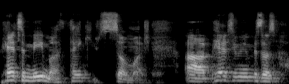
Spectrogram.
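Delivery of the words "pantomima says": ordinary talk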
